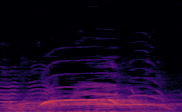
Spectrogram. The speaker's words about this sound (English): Now the next gentleman, no matter where we travel in the world, when we call his name, the ladies scream real loud.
